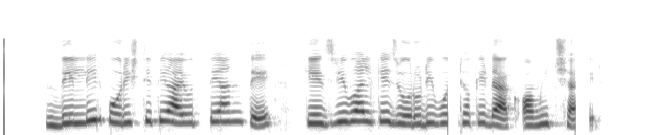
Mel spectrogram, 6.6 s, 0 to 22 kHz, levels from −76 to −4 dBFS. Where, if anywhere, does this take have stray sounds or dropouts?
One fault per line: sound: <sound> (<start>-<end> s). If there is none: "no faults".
sound: dropout (4.5-4.6 s)
sound: dropout (5.8-5.9 s)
